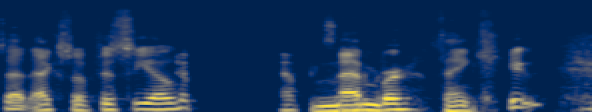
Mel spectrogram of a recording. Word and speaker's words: ex officio: Is that how you pronounce that? Ex officio?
